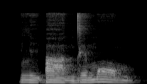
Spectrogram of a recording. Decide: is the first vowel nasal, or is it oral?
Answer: oral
